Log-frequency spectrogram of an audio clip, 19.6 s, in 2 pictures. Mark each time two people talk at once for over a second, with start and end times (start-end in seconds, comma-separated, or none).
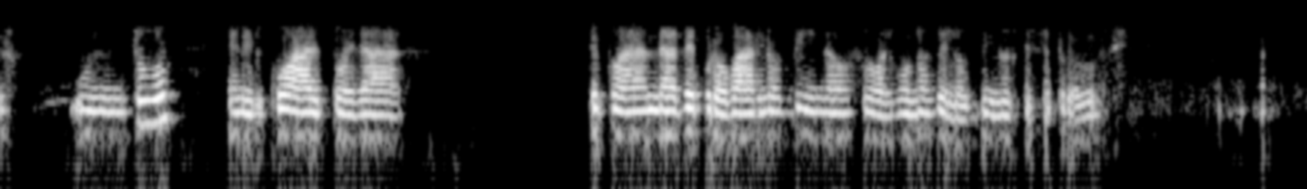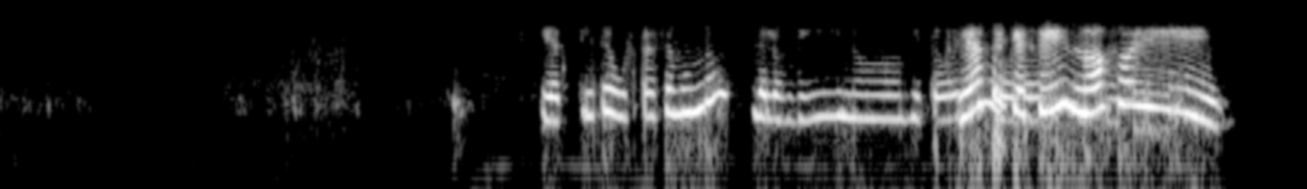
16.9-18.7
